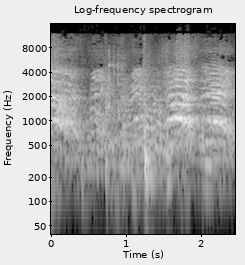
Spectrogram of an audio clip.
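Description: Black Lives Matter protesters in a council meeting shouting over one another, loud and continuous, with raised voices swelling and overlapping and a sharp burst partway through.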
